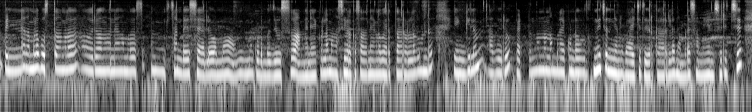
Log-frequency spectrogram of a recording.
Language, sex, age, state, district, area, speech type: Malayalam, female, 30-45, Kerala, Pathanamthitta, rural, spontaneous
